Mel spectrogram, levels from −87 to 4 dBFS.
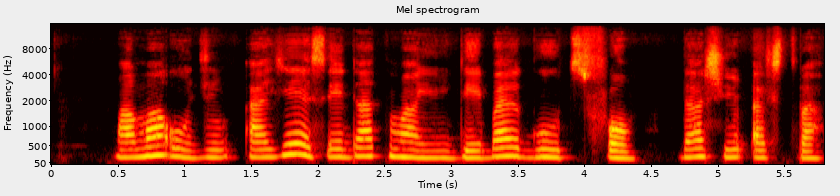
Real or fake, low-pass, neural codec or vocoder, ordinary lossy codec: fake; 14.4 kHz; codec, 32 kHz, 1.9 kbps, SNAC; none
